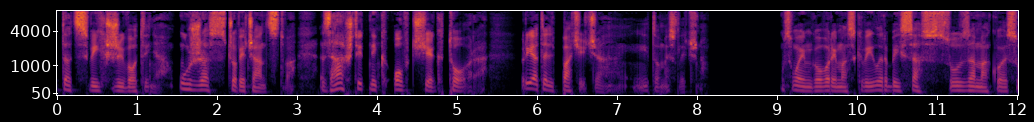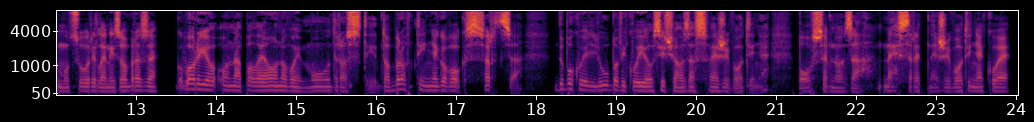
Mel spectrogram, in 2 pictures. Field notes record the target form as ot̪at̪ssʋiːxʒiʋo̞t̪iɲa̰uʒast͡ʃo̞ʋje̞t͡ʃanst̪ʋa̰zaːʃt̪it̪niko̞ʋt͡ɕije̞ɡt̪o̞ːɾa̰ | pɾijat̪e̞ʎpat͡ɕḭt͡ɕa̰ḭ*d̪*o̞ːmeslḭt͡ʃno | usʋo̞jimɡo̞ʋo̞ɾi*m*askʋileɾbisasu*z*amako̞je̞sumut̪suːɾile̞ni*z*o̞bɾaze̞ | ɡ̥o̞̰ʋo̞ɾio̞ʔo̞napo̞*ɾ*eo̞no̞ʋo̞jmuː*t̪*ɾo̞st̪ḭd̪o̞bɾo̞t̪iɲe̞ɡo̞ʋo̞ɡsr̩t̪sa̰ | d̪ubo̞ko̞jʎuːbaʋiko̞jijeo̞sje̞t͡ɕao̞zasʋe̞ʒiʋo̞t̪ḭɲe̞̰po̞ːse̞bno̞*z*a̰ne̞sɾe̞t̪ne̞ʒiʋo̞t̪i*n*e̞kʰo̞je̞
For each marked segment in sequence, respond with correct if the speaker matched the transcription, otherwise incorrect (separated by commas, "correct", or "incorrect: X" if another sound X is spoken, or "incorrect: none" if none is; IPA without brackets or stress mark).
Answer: incorrect: t̪, correct, correct, correct, incorrect: l, incorrect: d̪, correct, incorrect: ɲ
